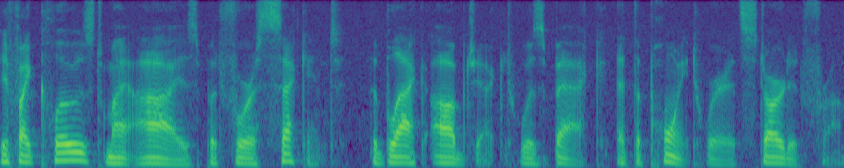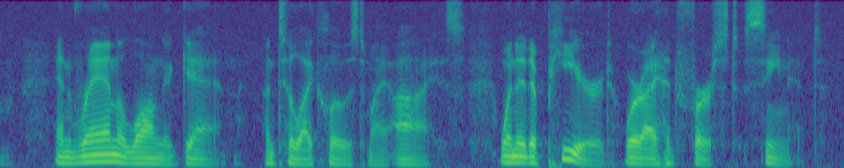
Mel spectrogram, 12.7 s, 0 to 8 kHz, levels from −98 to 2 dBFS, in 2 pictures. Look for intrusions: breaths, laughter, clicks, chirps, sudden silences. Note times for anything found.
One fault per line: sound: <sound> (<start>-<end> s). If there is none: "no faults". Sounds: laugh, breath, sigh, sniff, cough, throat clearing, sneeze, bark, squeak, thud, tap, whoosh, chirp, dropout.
no faults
